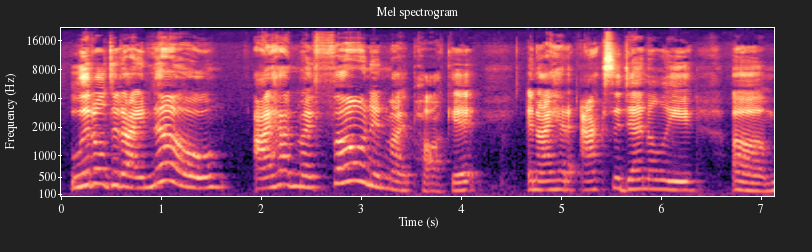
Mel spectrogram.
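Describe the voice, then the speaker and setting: A woman's voice: a little high, a bit bright. Chatty young woman teaching a class. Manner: chatty, storytelling with acted-out quotes. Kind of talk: recorded class lesson.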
